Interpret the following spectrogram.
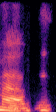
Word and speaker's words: Aimable: Aimab. It's French. Aimab-. Oh? No, Aimab-. Aimab is French because Saint Lucia was 7 times British, 7 times French.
